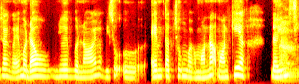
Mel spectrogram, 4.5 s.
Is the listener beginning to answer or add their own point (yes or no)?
no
